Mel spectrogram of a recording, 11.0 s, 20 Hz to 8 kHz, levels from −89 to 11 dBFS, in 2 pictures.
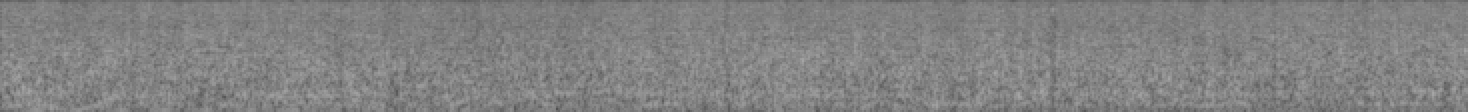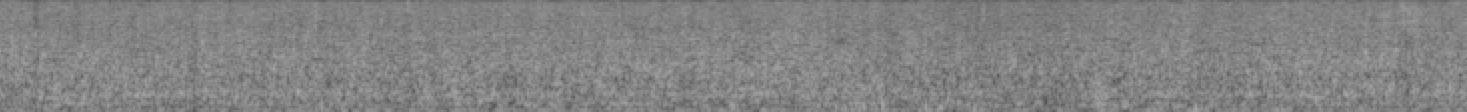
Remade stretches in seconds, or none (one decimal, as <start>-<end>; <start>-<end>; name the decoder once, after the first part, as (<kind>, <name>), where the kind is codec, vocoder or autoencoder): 7.9-8.5 (vocoder, Vocos)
